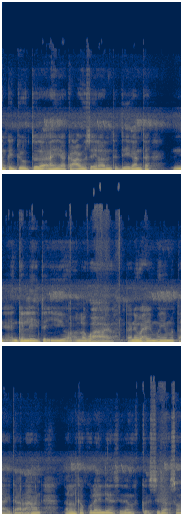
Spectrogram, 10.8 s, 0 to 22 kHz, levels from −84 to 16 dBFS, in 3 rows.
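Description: A speech recording with nothing technically wrong that can be heard.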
